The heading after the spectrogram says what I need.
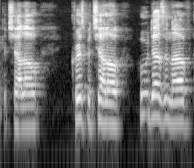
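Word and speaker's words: Bachalo: together in a book I'm there plus Chris bocello yep that's how you say his name pacello Chris michello who doesn't love a good Christmas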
